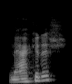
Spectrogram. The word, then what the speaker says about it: Nacogdoches: so mind blown right now how is that pronounced nakadish there is a city in Texas just across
